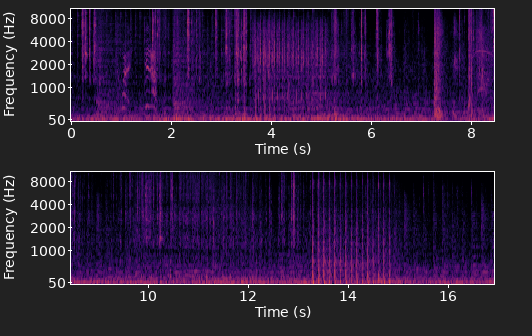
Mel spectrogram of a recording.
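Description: Battle sound effects of gunfire: scattered rifle shots and machine-gun fire over a dramatic music score, with a fast machine-gun burst about three-quarters of the way through.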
